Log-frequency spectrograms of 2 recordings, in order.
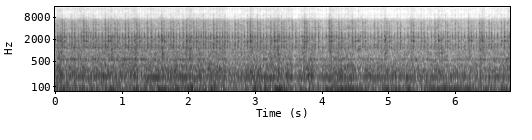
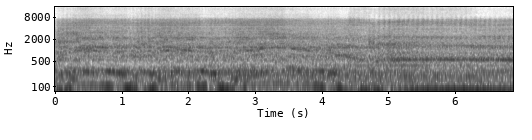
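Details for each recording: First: Maruti Suzuki Eeco petrol/company-fitted CNG, check engine light on, low pickup: rough, lumpy idle with uneven thumps and heavy shaking; misfire traced to faulty MAP sensor, code P0108. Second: Maruti Suzuki Eeco petrol/CNG after a new MAP sensor was fitted, having had DTC P0108, misfire, vibration, check light and poor pickup: the engine revs and settles smoothly and stays stable with AC on, no jerks, no fault codes.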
